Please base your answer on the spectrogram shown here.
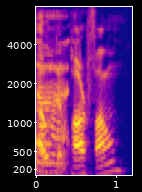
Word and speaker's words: eau de parfum: I'm part redneck, so I can't pronounce that. I don't. Eau de parfum. It's Eau de parfum.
